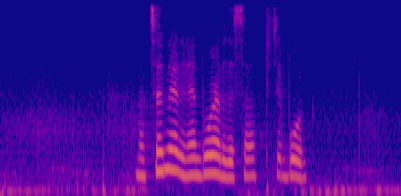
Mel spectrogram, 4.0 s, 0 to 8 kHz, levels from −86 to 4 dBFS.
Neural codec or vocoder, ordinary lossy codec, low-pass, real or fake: codec, 16 kHz, 0.5 kbps, X-Codec, HuBERT features, trained on balanced general audio; none; 7.2 kHz; fake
